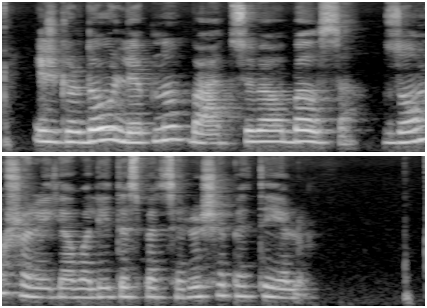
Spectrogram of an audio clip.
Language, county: Lithuanian, Panevėžys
